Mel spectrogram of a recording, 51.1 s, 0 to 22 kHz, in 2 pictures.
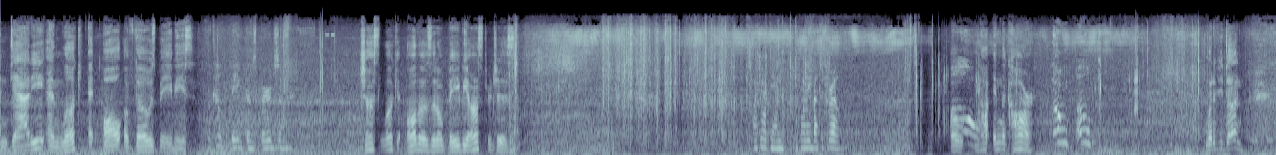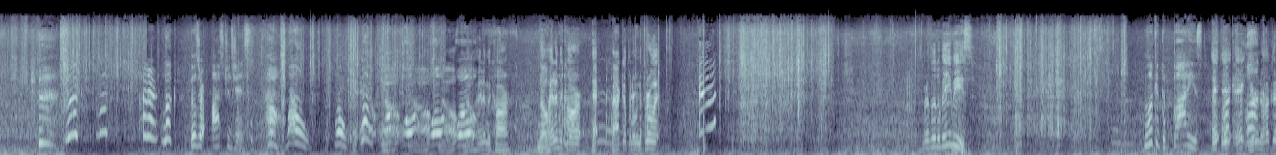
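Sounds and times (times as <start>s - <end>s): steady hiss of open air: 0.0s - 51.0s
rustling close to microphone: 10.2s - 16.7s, 21.9s - 24.2s, 25.5s - 28.5s, 38.8s - 44.0s, 45.2s - 48.1s
person squealing: 26.4s - 27.8s, 36.7s - 38.1s, 39.5s - 39.9s.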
